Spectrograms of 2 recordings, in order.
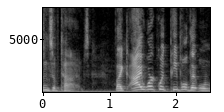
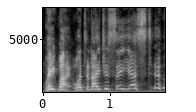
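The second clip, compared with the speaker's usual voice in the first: higher, suddenly alarmed double take; startled confusion; 6 semitones higher, 3 dB louder than usual. Acted. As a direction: act caught out and baffled. Acting out sudden confused realisation.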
